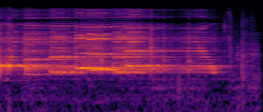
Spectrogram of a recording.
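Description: A ToQger Applichanger toy cell phone plays its electronic ringtone, a loud, bright, steady melody that runs close up for about two seconds and then cuts off.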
